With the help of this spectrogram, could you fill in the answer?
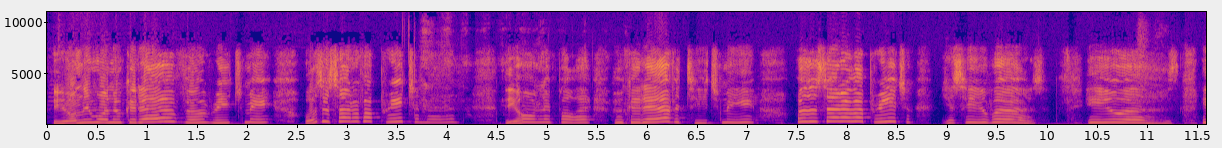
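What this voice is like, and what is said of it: Breathy half-falsetto singing. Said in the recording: “some falsetto there... you were kind of in between. You weren't even full falsetto... Very breathy”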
